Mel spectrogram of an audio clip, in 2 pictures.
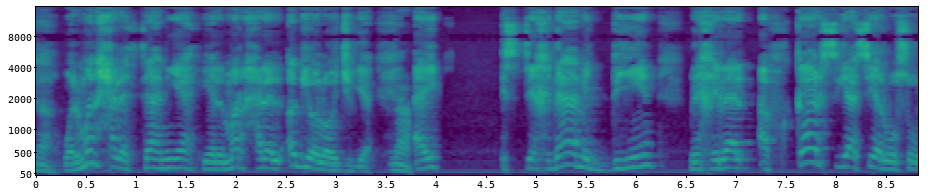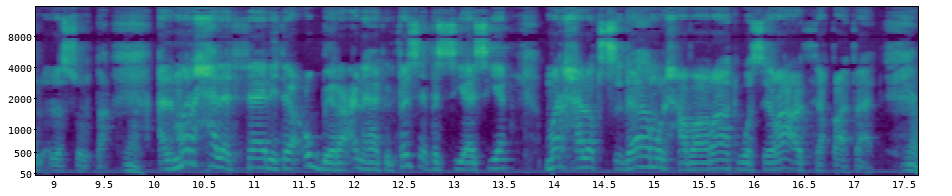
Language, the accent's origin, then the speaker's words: Arabic; Syria; now in Turkey; شعب قدم لنا كسوريين جئنا إليه لاجئين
